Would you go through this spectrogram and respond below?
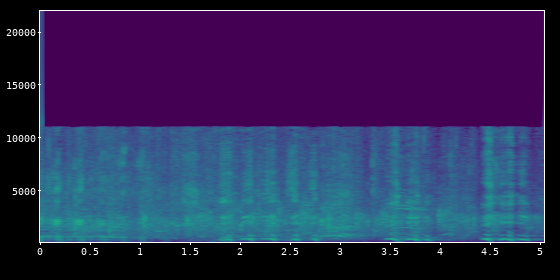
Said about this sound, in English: Hey! Okay, go and see that, clap for them.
